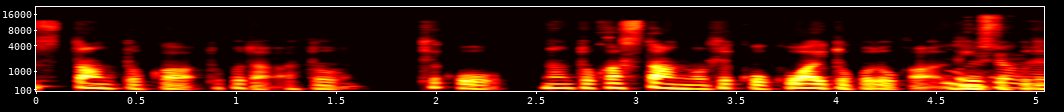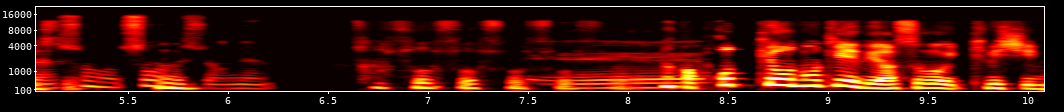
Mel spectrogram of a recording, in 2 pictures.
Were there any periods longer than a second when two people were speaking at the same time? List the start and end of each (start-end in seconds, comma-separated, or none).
4.5-5.9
